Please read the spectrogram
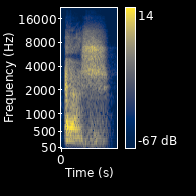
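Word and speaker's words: Esh (איש): The word man there comes from the Hebrew word, not Adam, but the word is simply I-S. It's pronounced Esh, and it doesn't mean low state.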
